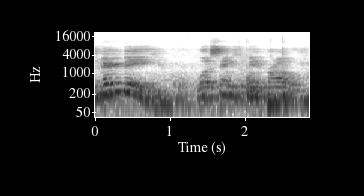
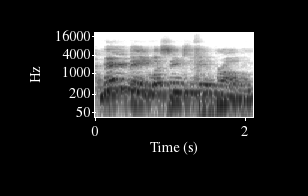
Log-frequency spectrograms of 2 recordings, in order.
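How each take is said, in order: First: Said in the usual way. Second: Hammed-up Ron. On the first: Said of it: "first take". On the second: Shown as a demonstration. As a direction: play it up as a cheesy porn repairman. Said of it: "repeats the line, marked".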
